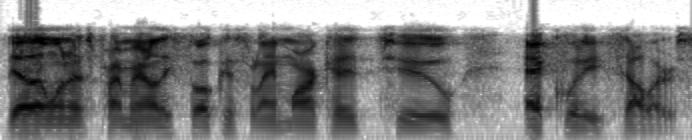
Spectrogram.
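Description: A man interviewed as a real estate agent talks conversationally and with confidence, often punctuating his speech with "you know." His voice is on the low side, fast, fairly bright, clear, and resonant, though the audio quality is poor.

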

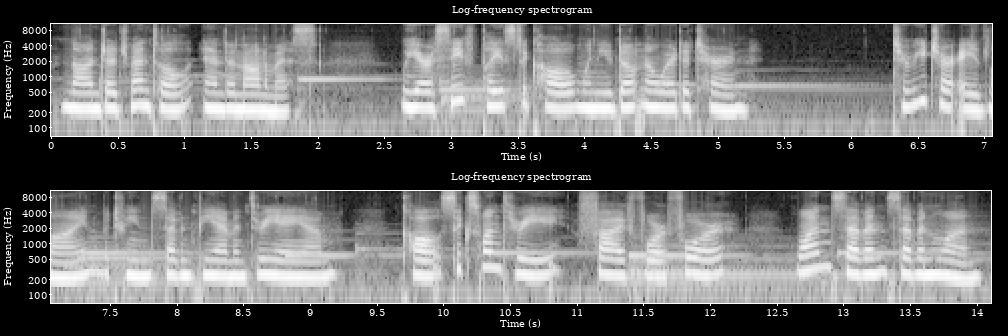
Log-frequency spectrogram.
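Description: A woman reading a public service announcement in a calm, reassuring way. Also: fairly high pitch, unhurried, soft background music.

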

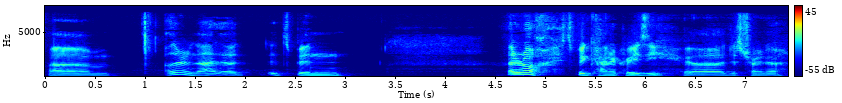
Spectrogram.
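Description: A man chatting casually among friends in a hesitant, low-key way. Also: animated, measured pace, long pauses, fairly bright tone, muffled recording. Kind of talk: casual group chat.

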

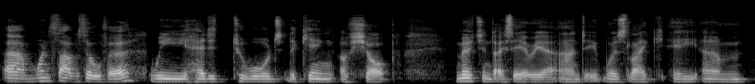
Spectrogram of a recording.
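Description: A man's voice: medium pitch, steady tone, a little slow. A man giving an informal first-person report on an event as a roving reporter. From Cardiff, UK.

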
